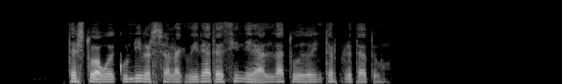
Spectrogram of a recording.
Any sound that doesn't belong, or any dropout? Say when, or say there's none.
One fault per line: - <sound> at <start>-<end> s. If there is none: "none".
none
